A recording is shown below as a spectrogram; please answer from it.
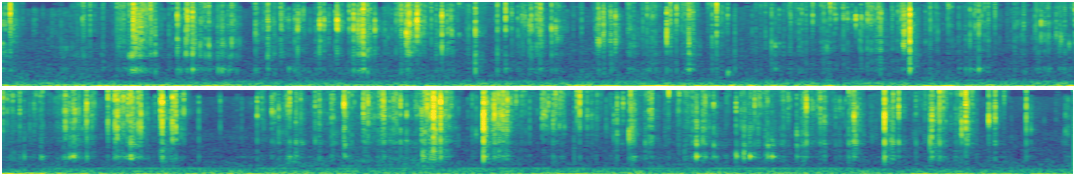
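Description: Long nails scratch across the green wrapping paper and ribbon of a gift box with a gold bow, held up in the air. The result is a quiet, steady series of dry crinkles and scratchy rustles over a low, constant hum.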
